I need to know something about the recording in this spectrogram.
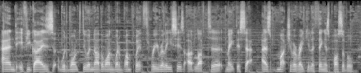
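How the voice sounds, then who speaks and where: Man, podcast host, lower voice, casual chatter, soft music bed. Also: monotone, brisk, few pauses. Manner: chatty, laughs often, repeats words when starting. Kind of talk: casual gaming podcast chat.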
